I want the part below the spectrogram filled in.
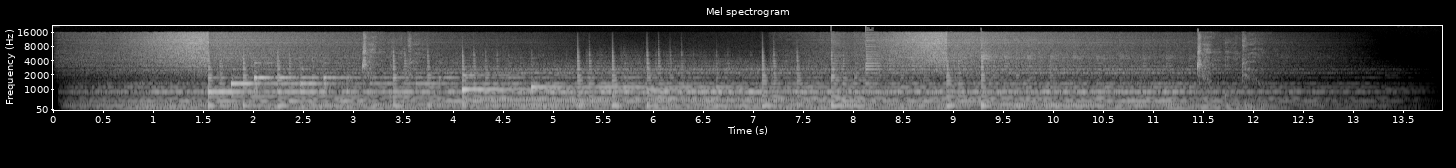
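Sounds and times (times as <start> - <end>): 
ambient logo music: 0.1 - 13.5.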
